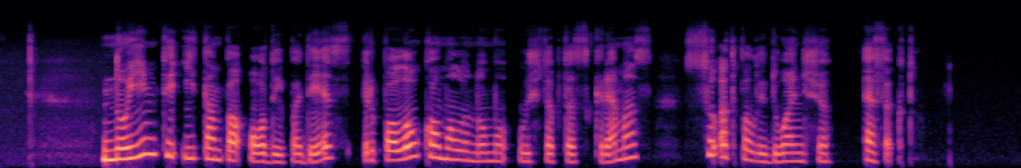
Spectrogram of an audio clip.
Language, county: Lithuanian, Klaipėda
